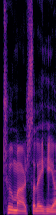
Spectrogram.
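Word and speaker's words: Toomaj Salehi: Will you tell us about Tumaj Salehi? I hope I'm saying his name correctly. – Yes, you are indeed.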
